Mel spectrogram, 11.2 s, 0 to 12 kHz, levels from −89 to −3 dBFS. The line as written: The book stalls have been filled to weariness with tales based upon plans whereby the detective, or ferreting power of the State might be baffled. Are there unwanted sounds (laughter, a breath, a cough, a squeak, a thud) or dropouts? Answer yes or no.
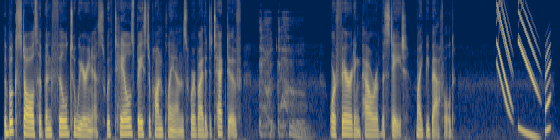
yes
